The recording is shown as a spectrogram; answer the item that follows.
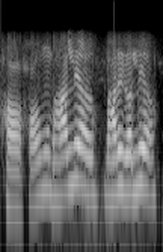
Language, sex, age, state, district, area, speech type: Odia, male, 18-30, Odisha, Jagatsinghpur, rural, conversation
